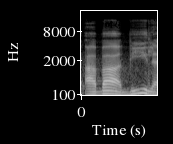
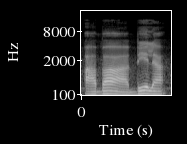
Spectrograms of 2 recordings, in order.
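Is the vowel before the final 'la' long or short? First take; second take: long; short. First: The vowel before the last syllable is long. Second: The vowel before the last syllable is short. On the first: The speaker calls it right. "हालांकि ये अबाबीला है" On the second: The speaker calls it wrong. "बाज़ लोग इस ला- या को गिरा देते हैं"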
